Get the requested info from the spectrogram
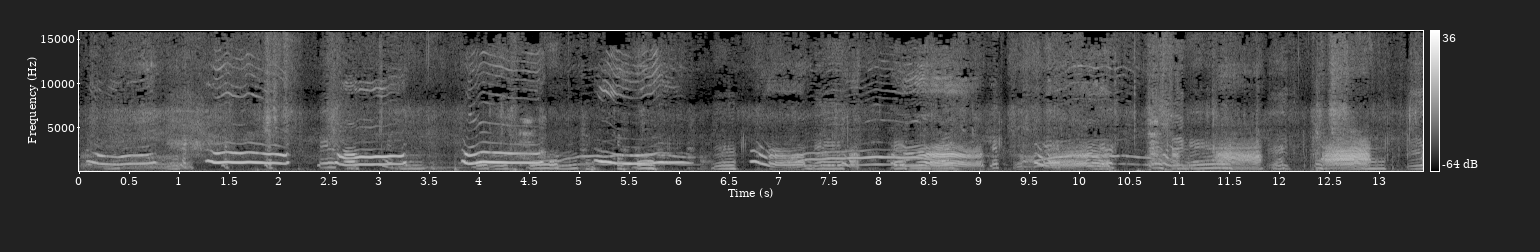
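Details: Newborn German Shepherd puppies, born to their mother Betty on her first night of labour in a dimly lit whelping area, squeal in high, wavering whimpers, each rising and falling, in overlapping bursts about once a second with low background hum.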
